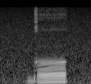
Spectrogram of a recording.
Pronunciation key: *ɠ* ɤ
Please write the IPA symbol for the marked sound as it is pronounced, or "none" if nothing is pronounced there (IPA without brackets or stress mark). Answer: ɡ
